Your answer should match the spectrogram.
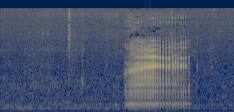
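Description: A crow gives one harsh caw, lasting under a second, a little over a second in.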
